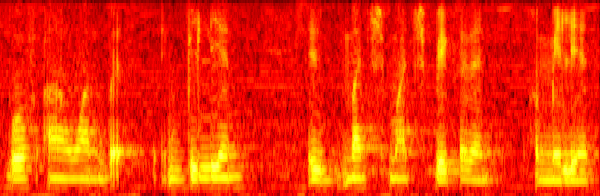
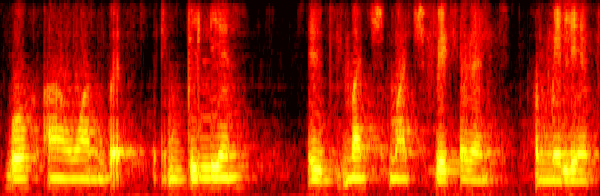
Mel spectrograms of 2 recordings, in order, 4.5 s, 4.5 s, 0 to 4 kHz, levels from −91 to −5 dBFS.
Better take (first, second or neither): first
